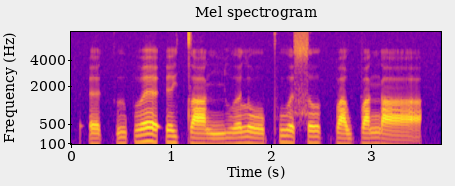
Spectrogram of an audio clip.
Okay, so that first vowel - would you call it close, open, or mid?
mid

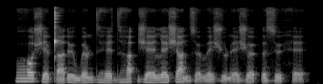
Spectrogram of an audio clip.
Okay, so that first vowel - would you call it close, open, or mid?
mid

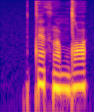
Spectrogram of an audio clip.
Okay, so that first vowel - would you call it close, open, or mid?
mid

